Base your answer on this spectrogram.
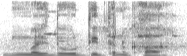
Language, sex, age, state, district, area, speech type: Punjabi, male, 30-45, Punjab, Bathinda, rural, spontaneous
